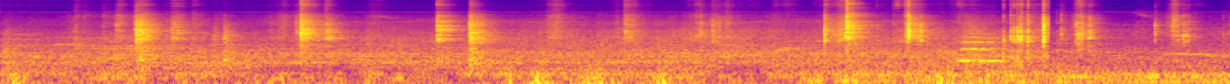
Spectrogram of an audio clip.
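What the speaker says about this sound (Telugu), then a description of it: "ఆ లోపు అయితే ఇంకా పచ్చిమిర్చి ఆనియన్ అయితే కట్ చేసుకుంటాను" A knife chopping green chillies and onion on a board in a home kitchen: irregular, crisp cutting taps in short bursts, fairly close and quiet, with no speech.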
